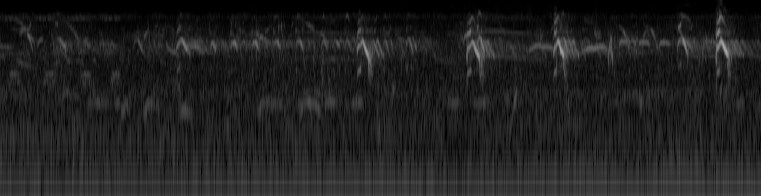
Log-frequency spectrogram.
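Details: Pied Kingfisher in Kruger Park, South Africa: sharp, high chattering notes in irregular bursts, with louder squeaky peaks near the end and a steady background twitter.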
